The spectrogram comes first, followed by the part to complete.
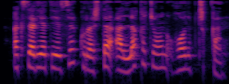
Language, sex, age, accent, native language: Uzbek, female, 18-24, Toshkent shahri, Uzbek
